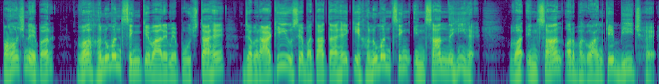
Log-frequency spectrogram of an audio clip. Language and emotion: Hindi, neutral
